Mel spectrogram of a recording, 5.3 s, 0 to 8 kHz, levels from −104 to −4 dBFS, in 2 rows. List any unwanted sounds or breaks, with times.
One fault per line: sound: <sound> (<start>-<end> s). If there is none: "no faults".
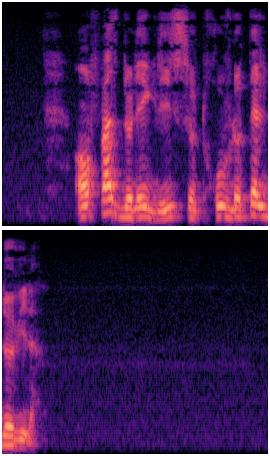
no faults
